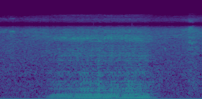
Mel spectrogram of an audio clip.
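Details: Staffordshire Bull Terrier puppy dreaming in its sleep indoors, giving a low, soft grunting murmur about a second long with a hum-like tone, in a quiet room.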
